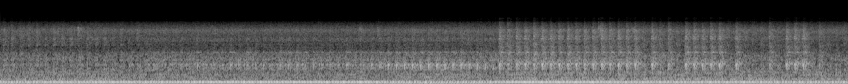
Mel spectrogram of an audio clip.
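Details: Internal engine knock on a 1994 Grand, 4-litre engine, at idle: steady tapping knock roughly four per second, keeping time with the engine; cause not clear.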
